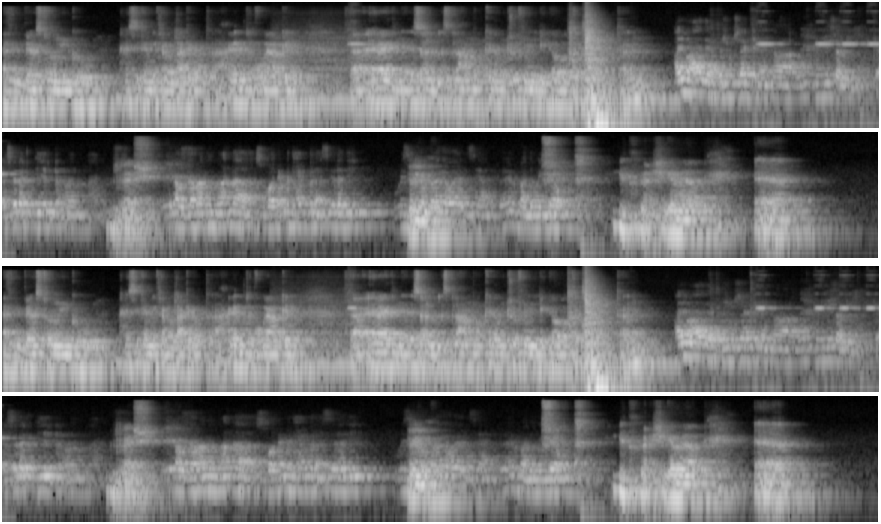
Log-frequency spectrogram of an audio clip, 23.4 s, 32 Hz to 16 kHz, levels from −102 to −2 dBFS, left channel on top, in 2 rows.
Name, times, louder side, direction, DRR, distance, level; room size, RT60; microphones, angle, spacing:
voice 1, 0.0-8.5 13.1-13.9 17.1-17.4 18.9-19.0 19.3-19.4 19.8-21.4 21.7-22.1, right 1 dB, 25° right, 0 dB, 0.4 m, -29 dB
Microwave oven, 3.5-4.9 5.9-6.1 6.5-6.6 7.0-8.3 8.6-8.7 9.4-9.7 10.0-10.2 10.6-11.7, equal, 75° right, 0.8 m, -33 dB
voice 2, 8.9-13.5 13.8-16.5 16.9-19.2 21.2-21.3, left 1 dB, 60° left, 3 dB, 0.4 m, -34 dB
2.8 x 2.5 x 2.6 m, 1.1 s
head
